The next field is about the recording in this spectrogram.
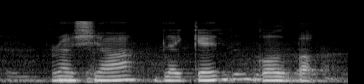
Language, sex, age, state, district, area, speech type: Manipuri, female, 18-30, Manipur, Chandel, rural, spontaneous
